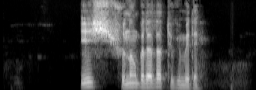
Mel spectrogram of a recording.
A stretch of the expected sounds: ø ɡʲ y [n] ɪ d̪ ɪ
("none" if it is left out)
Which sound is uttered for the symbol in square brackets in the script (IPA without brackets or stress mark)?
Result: m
